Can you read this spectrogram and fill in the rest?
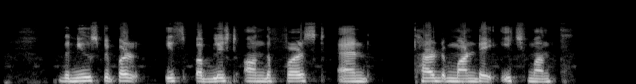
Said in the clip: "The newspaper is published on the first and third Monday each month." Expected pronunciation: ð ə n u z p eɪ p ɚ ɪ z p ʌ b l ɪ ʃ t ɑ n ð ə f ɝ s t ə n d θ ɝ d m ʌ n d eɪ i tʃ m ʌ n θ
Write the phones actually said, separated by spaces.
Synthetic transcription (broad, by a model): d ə n u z p eɪ p ɚ ɪ z p ʌ b l ɪ ʃ t ɑ n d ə f ɝ s t ə n d t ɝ d m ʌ n d eɪ i tʃ m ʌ n t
